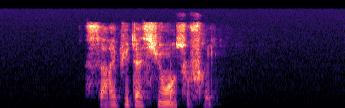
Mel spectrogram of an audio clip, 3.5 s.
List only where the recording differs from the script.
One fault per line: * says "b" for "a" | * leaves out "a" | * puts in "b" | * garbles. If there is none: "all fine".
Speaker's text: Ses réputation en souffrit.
* says "Sa" for "Ses"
